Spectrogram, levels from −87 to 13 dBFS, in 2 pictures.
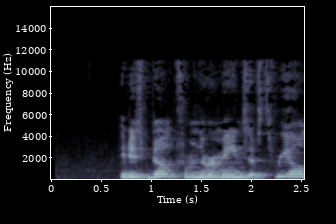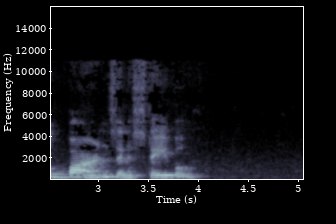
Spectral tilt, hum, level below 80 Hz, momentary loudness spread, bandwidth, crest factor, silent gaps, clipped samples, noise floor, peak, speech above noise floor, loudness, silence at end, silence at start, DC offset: -6 dB/octave; none; -60 dBFS; 7 LU; 11.5 kHz; 16 dB; none; under 0.1%; -61 dBFS; -2 dBFS; 44 dB; -17 LUFS; 1.05 s; 0.7 s; under 0.1%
